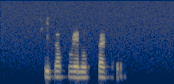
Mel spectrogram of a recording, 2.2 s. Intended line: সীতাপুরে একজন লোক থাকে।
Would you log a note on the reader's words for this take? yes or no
yes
